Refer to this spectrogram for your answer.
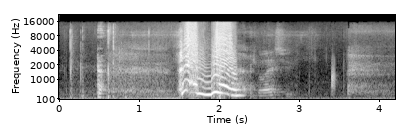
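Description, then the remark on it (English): A single loud, forceful sneeze bursts out, a harsh noisy blast with a strained voiced cry running through it, set between quieter stretches of low murmuring and faint background noise. “Bless you, nigga. That motherfucker sound like it hurt.”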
